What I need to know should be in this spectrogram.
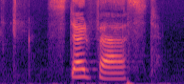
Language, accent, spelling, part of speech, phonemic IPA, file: English, US, steadfast, adjective, /ˈstɛdfæst/, En-us-steadfast.ogg
- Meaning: 1. Fixed or unchanging; steady 2. Firmly loyal or constant; unswerving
